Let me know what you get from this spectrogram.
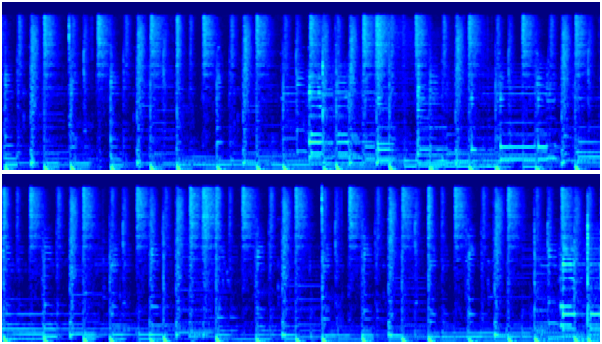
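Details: Strummed guitar music plays steadily throughout, with no animal sound heard.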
